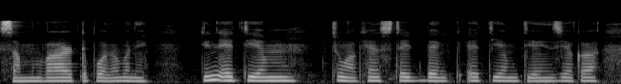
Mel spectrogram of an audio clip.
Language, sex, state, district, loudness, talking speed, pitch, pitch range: Mizo, female, Mizoram, Aizawl, -26 LUFS, 195 wpm, 165 Hz, 155-170 Hz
